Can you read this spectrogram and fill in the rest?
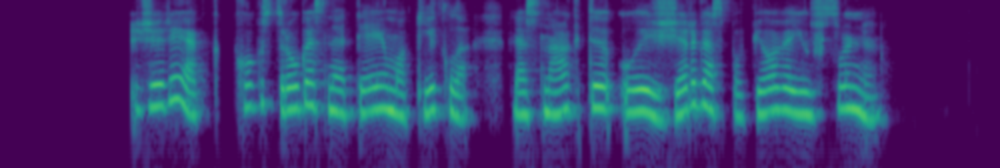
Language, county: Lithuanian, Šiauliai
